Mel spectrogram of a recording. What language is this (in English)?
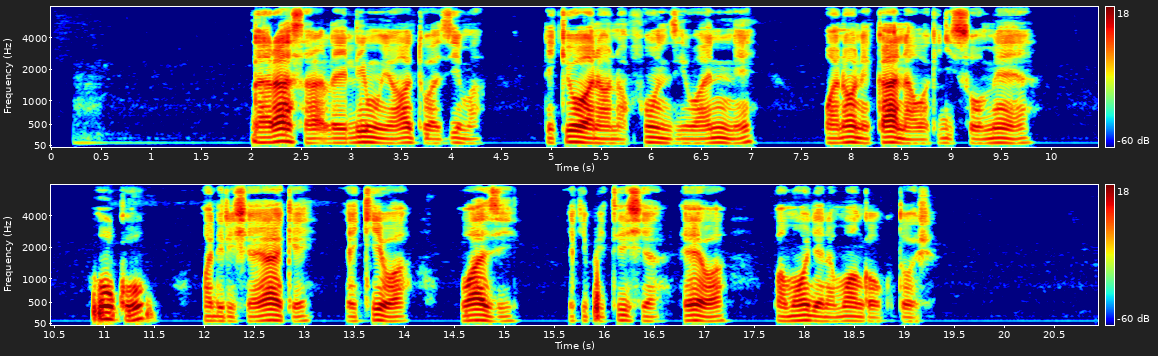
Swahili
